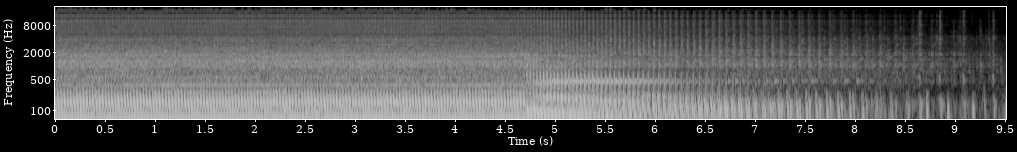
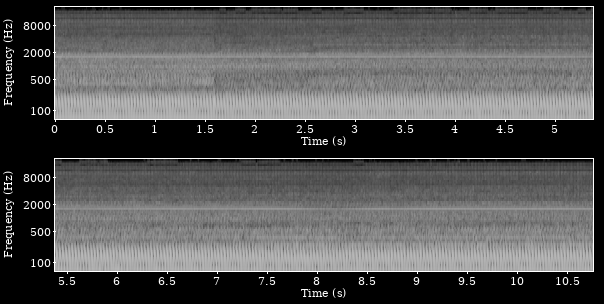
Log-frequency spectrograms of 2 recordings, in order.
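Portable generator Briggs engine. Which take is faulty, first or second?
first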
